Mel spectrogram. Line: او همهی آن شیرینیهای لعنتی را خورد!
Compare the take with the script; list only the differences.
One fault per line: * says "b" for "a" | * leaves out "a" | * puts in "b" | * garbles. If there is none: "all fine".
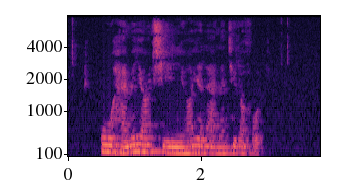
all fine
